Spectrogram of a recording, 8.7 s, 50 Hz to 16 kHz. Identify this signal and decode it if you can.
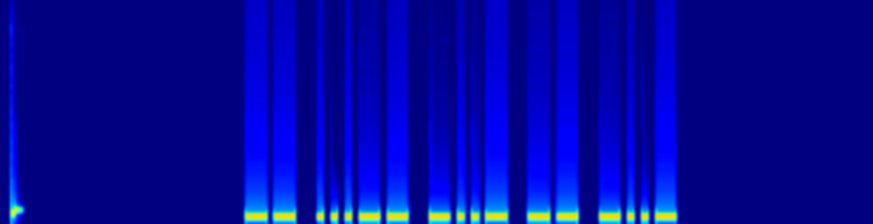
Morse code, heard as a keyed tone, about 17 wpm, 700 Hz. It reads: M3XMX
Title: DXCC-100 Call Signs - 5 Characters - 17wpm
